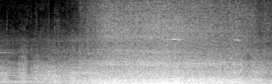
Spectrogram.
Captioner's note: backhoe groans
